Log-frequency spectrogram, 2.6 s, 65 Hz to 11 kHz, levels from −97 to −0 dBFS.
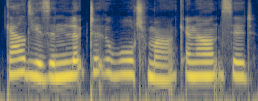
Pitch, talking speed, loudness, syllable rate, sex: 240 Hz, 185 wpm, -16 LUFS, 5.8 syllables/s, female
